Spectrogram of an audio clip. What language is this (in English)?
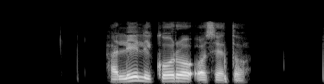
Luo (Kenya and Tanzania)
